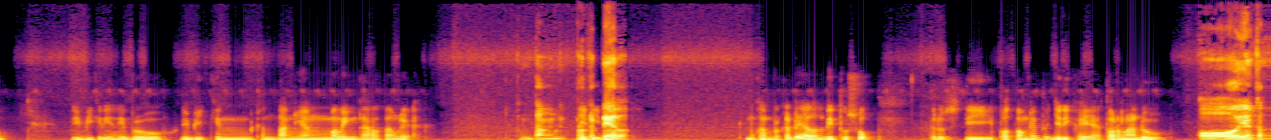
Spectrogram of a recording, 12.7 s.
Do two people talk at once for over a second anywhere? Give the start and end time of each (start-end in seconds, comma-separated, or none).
none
